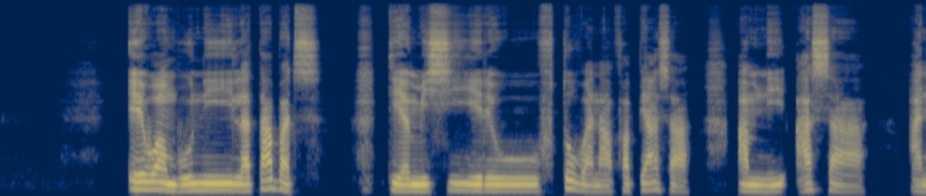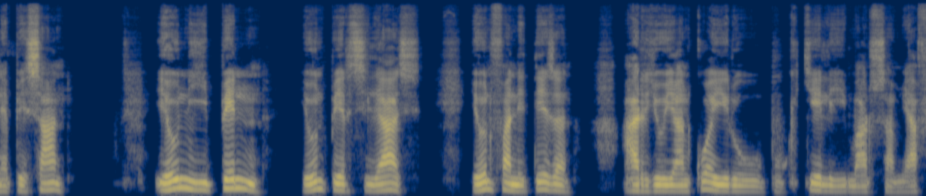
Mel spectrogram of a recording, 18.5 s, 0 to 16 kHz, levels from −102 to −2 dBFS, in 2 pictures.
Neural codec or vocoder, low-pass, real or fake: none; 14.4 kHz; real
